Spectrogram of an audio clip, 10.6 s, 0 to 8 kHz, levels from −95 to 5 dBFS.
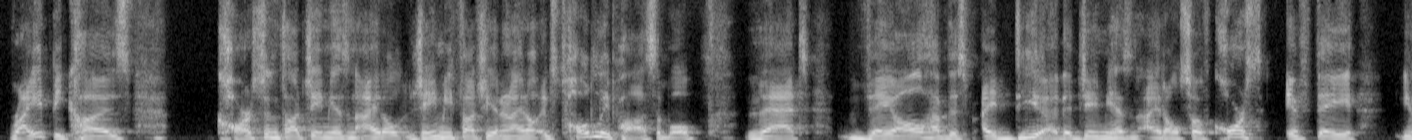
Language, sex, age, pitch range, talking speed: English, male, 30-49, 120-150 Hz, 195 wpm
